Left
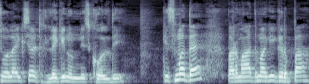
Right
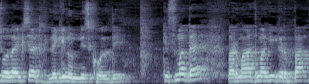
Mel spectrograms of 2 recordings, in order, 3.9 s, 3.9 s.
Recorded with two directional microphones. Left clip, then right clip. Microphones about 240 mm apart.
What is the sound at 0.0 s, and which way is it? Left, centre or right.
Speech, left.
